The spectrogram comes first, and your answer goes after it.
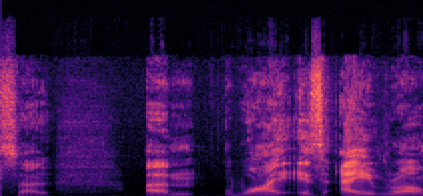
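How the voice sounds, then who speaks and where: A man with a British accent speaks at a fairly high pitch. His tone is bright and sharp. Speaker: chemistry tutor. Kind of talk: livestream tutorial. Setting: livestream.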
